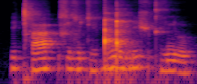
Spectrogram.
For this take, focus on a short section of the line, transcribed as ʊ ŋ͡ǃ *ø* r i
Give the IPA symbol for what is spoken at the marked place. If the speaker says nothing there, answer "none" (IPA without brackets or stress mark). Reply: y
